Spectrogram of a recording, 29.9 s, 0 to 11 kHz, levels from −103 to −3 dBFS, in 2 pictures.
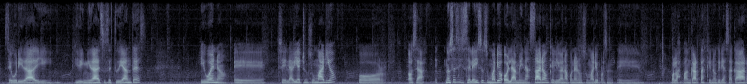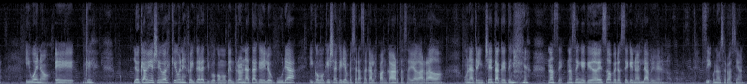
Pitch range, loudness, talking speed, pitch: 165-195 Hz, -36 LUFS, 205 wpm, 175 Hz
